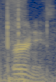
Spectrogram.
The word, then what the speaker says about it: Ernest: But the true way to say his name is Ernest.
